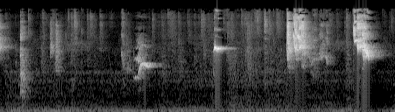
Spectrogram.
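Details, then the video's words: Parrots at a breeding centre on an ordinary day: scattered harsh squawks and a short whistled note, with bursts of noisy screeching toward the end. "Relajación Loros En El Centro De Cría"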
